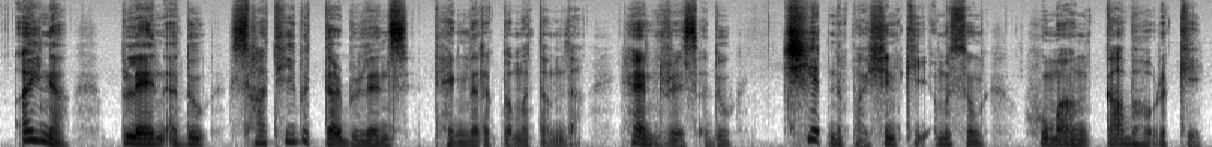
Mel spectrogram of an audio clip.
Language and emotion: Manipuri, fearful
